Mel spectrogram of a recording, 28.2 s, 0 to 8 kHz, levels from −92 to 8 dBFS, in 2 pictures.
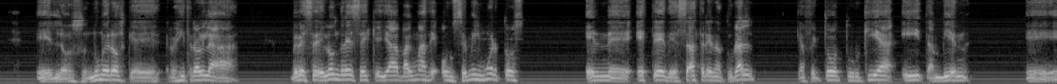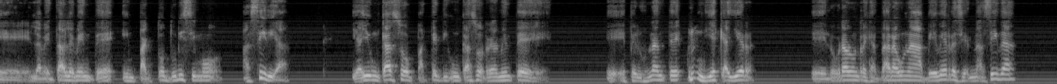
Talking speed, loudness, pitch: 125 wpm, -28 LUFS, 135 Hz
